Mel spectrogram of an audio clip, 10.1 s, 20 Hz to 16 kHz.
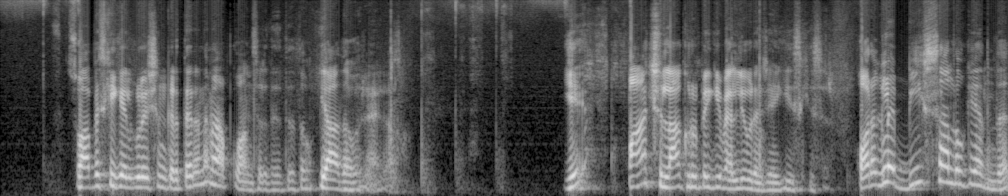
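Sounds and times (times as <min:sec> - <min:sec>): man speaking: 0:00.7 - 0:04.1, 0:05.6 - 0:10.0
stylus strokes and taps: 0:03.6 - 0:08.4.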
